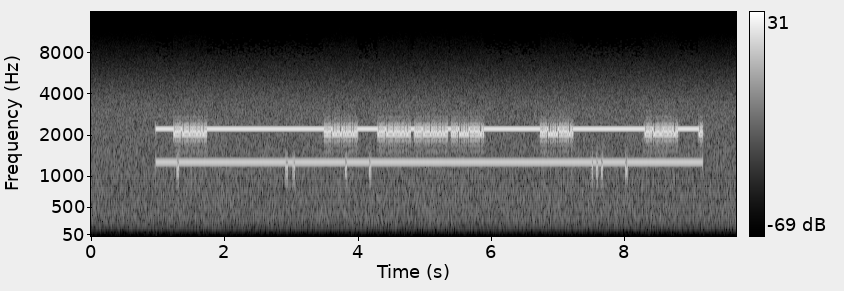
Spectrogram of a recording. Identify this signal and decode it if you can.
300-baud modem data (Bell 103 tones), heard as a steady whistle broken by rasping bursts, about 300 baud, 200 Hz shift.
